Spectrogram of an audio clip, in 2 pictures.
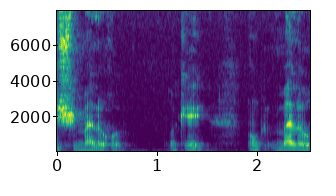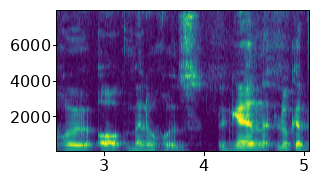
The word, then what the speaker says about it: malheureux: Again, we don't pronounce the H in French, nor the X at the end.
